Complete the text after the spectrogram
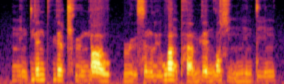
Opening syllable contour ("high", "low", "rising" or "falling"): rising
